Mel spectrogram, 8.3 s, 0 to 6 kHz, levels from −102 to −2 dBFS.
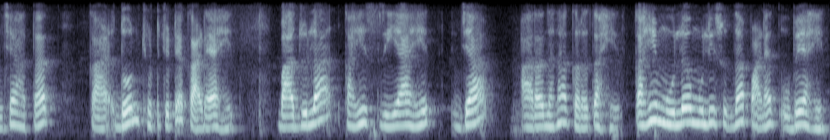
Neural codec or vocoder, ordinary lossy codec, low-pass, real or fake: none; none; 5.4 kHz; real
